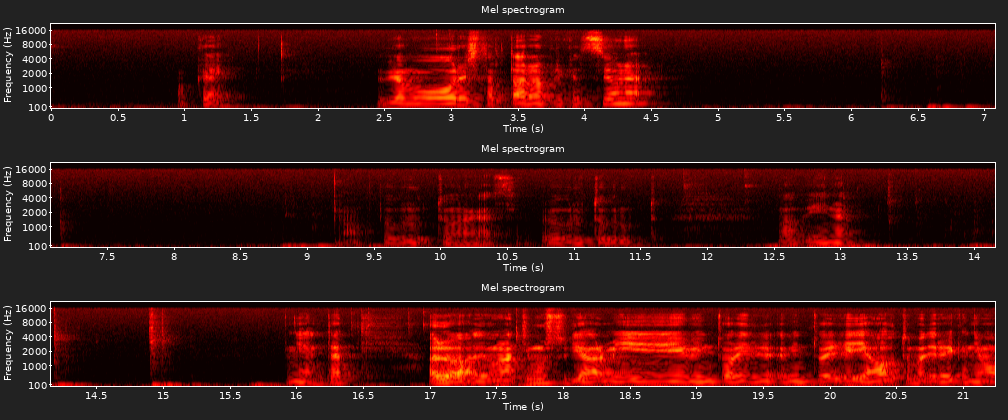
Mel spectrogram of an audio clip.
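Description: A young man talks calmly and close to a microphone, in bursts with pauses.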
